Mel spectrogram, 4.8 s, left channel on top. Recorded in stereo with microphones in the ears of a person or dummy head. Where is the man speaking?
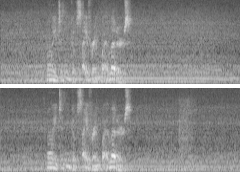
90° left, 9 m.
